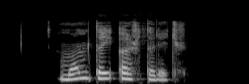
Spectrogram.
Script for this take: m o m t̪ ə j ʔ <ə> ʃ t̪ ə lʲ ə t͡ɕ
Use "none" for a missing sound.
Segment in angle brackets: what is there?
ə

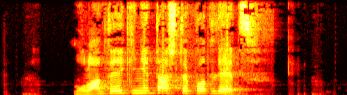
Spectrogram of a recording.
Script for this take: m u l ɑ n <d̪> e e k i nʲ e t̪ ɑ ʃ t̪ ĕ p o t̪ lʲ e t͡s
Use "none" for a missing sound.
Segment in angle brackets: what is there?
t̪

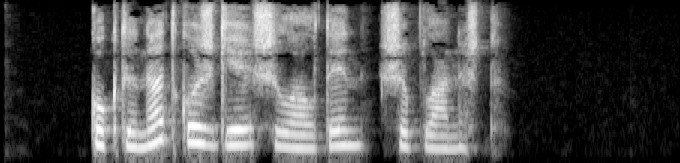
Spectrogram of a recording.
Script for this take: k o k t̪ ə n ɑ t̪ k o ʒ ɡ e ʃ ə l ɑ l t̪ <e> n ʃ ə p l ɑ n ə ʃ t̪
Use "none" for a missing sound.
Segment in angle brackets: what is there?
e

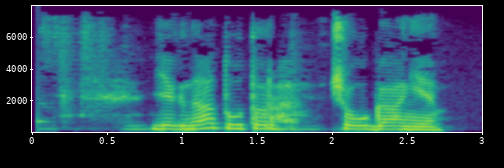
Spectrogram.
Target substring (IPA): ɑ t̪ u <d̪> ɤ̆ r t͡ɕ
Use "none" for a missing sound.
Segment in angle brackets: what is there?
t̪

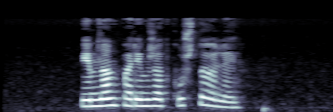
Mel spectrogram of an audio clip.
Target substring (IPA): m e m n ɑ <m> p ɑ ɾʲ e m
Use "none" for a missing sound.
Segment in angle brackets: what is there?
n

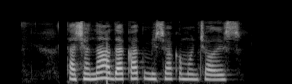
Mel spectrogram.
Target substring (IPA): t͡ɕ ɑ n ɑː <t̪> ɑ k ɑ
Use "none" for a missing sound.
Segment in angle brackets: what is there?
d̪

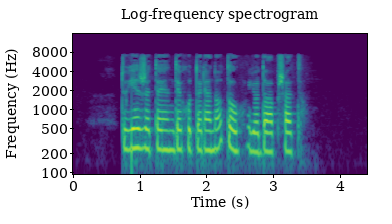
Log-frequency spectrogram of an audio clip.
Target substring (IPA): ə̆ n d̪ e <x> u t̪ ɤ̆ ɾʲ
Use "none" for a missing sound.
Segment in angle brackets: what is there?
x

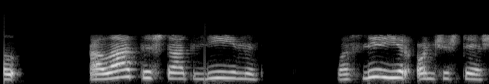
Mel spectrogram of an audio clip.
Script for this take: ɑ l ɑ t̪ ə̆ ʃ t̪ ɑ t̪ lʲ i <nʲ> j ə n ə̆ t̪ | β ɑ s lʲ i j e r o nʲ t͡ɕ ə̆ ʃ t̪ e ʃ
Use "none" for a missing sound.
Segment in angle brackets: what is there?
none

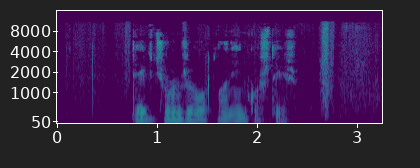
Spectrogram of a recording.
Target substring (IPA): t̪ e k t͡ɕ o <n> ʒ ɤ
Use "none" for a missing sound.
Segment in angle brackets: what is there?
n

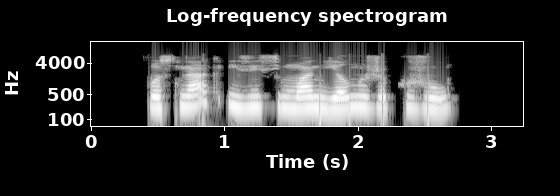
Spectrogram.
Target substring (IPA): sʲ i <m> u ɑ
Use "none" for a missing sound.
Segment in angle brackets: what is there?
m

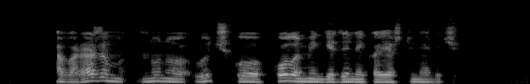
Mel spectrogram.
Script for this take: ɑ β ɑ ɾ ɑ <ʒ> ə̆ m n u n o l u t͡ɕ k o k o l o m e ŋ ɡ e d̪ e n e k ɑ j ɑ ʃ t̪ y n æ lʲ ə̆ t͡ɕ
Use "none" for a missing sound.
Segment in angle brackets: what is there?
ʒ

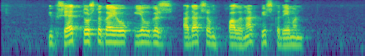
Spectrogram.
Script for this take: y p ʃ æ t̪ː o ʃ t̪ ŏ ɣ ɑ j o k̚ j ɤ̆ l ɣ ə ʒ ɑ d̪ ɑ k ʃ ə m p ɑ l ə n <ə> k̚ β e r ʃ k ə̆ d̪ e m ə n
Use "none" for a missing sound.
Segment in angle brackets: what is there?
ɑ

